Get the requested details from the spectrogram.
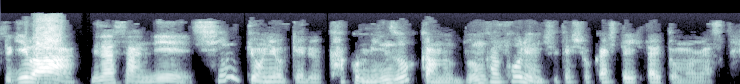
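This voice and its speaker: Lively man giving a lecture. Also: lowish voice, slightly rough, no echo. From Xinjiang, China. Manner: lively, conversational, with frequent fillers. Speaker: guest lecturer. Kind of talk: public lecture. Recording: dull lo-fi recording, dry.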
